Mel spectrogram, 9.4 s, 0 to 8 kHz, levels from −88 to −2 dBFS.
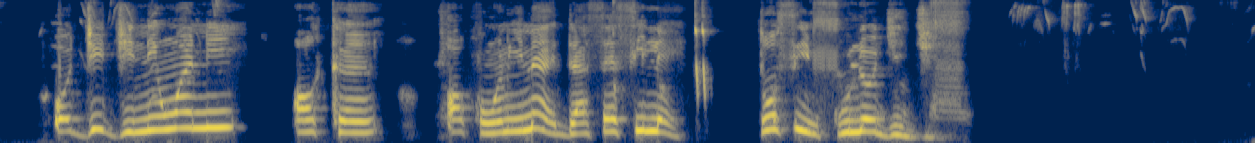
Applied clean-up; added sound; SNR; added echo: neural mask model Resemble Enhance denoiser.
